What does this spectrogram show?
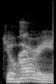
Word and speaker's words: Johari: the Johari window are you talking about the Jahari window like in like like what's known to me or and what's known to others and the facade and things like that Johari is it's it's spelled j-o-h-a-r-i it's a fascinating little Tool uh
